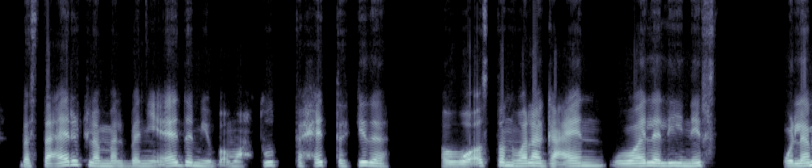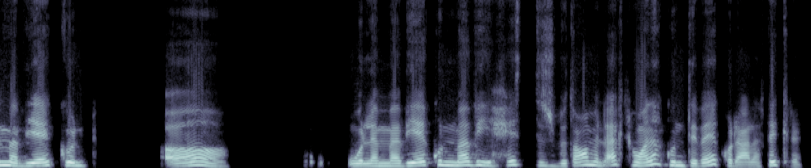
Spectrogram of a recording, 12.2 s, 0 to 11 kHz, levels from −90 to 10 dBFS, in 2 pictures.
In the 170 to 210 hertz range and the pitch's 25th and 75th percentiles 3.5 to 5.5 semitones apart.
Yes: high, 190 Hz; average, 3.9 semitones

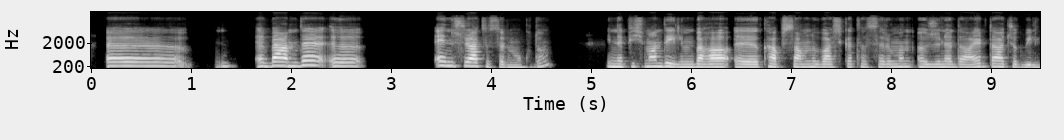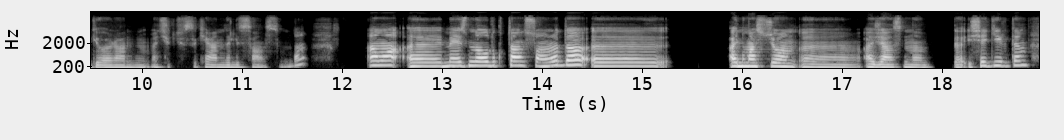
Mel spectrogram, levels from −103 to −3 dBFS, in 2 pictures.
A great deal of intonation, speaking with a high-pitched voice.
Yes: wide, 5.7 semitones; high, 195 Hz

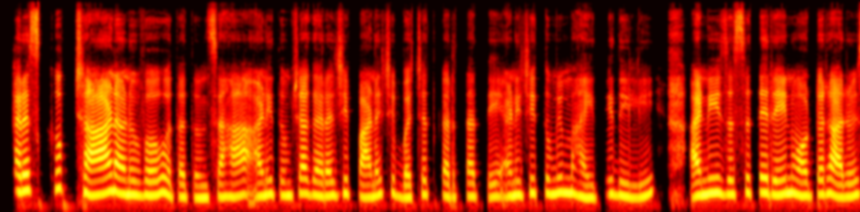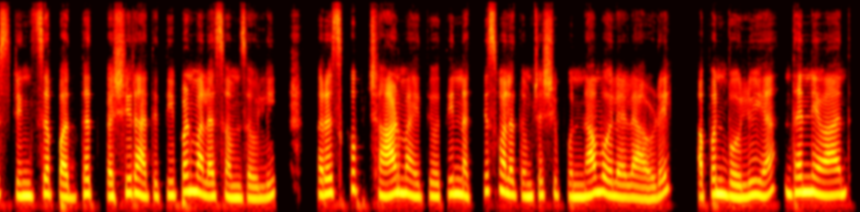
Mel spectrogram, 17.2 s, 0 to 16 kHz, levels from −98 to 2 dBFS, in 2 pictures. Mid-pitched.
No: high, 205 Hz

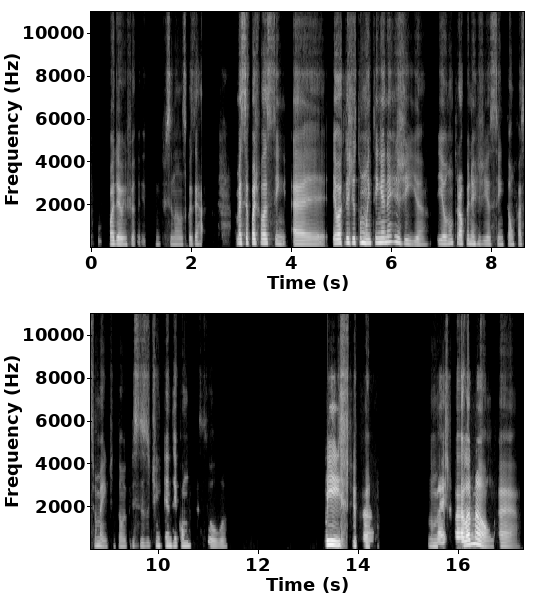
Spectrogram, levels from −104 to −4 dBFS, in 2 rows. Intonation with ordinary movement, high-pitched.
No: average, 4.6 semitones; medium, 175 Hz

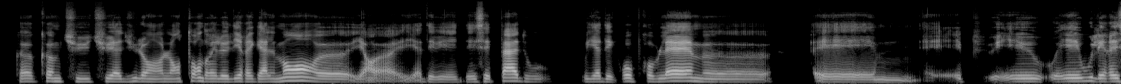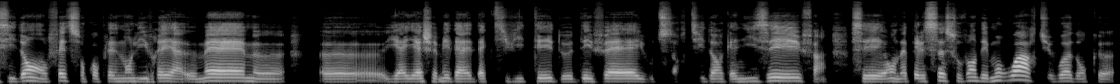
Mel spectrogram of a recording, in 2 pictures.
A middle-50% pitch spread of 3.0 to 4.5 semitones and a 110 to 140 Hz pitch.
No: narrow, 2.4 semitones; low, 135 Hz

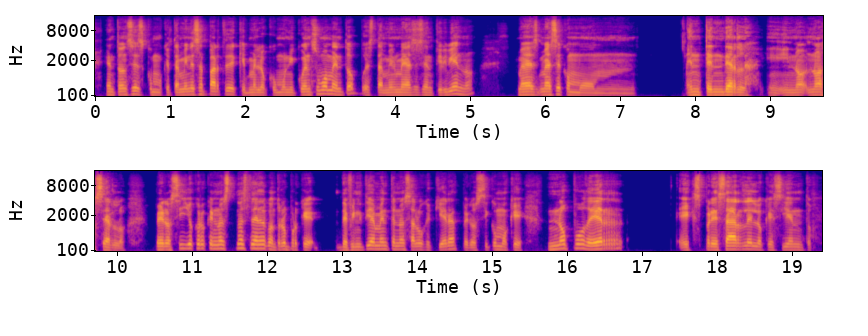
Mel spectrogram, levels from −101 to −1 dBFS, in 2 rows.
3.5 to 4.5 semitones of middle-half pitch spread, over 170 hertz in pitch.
No: average, 4.0 semitones; low, 130 Hz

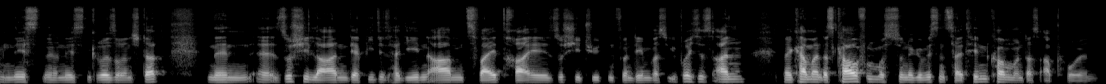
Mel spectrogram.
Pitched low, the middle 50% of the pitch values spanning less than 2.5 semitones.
Yes: low, 110 Hz; narrow, 1.7 semitones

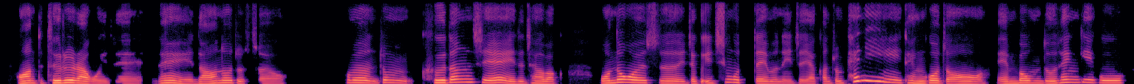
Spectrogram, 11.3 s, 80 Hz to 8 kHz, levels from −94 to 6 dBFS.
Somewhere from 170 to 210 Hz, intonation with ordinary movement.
Yes: high, 200 Hz; average, 4.3 semitones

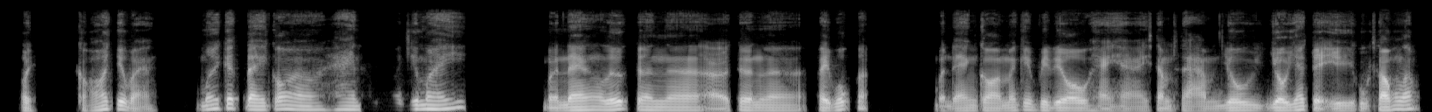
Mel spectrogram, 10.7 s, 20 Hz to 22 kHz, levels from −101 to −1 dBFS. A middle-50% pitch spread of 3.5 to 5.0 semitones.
No: wide, 5.4 semitones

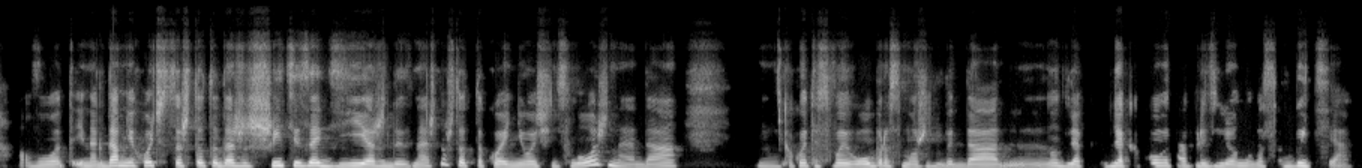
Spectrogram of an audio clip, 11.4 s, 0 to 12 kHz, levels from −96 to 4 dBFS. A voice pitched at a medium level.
Yes: medium, 180 Hz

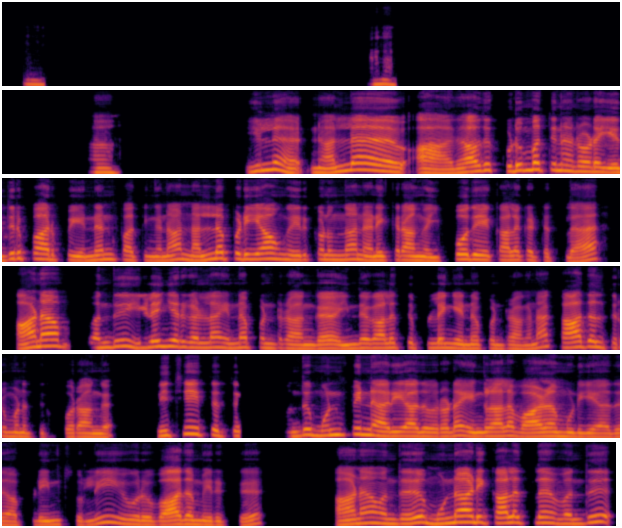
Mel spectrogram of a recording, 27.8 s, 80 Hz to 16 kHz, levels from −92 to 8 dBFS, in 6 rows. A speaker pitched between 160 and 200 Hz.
Yes: high, 190 Hz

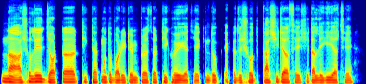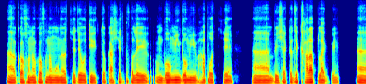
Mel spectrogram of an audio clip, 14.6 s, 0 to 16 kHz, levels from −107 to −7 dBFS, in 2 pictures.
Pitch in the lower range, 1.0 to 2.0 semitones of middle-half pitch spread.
Yes: very low, 95 Hz; narrow, 1.4 semitones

